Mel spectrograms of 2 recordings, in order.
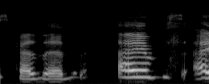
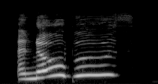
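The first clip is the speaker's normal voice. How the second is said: mock yell, raised and pitched up; 6 semitones higher, 5 dB louder than usual. Retelling how a man down the bar yelled about a club soda order: retelling a yell. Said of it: "And he yells".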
